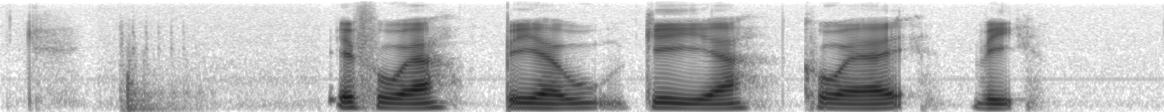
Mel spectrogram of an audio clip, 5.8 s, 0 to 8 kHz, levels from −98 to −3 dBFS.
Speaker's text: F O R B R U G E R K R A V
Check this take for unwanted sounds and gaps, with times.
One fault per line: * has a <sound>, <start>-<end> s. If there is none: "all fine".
* has a thud, 0.6-1.1 s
